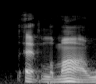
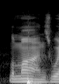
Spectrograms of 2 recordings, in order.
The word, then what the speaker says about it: Le Mans: Correct, but it's not like at Le Mans where they... Le Mans. I don't know why I pronounce it like that. Le Mans, where they do the overall podium.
